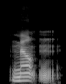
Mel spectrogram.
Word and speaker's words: mountain: speech it sounds like mountain the t sound is reduced the little town was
